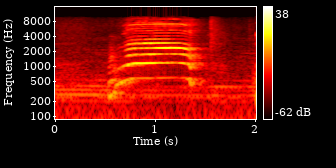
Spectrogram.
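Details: Talkative domestic cat expressing itself, arguing with humans. One long, bright, nasal meow lasting close to a second, rising slightly then falling at the end, followed by quiet and a soft thud.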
